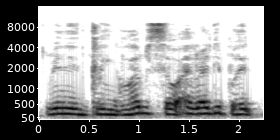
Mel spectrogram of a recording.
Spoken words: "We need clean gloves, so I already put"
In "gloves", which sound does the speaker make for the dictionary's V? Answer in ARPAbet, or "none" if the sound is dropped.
B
